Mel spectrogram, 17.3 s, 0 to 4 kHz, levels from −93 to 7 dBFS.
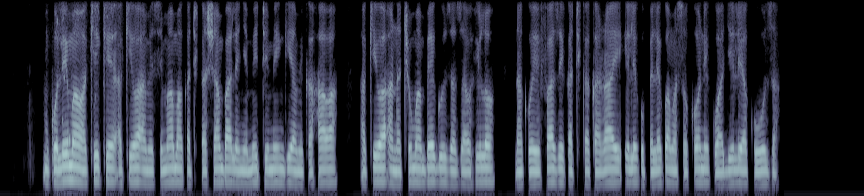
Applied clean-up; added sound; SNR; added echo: none; none; none; none.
